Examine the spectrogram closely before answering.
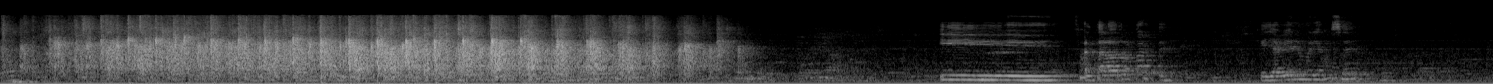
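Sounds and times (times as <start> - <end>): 
audience applause at a neighbourhood association gathering: 0.0 - 7.7.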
